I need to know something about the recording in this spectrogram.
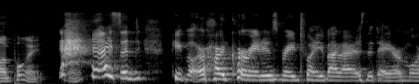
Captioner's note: laughs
